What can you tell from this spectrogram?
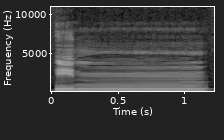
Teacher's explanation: یہاں پر غنہ ہو رہا ہے، 3 سیکنڈ آپ سے ناک سے آواز نکالنی ہے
